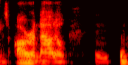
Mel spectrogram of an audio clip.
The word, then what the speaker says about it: Arenado: to all learn that he says the correct pronunciation is arenado he's been pronounced aronado and i'm probably guilty of that as anybody but i'm going to try my best to always pronounce it arenado which is how he said he is the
